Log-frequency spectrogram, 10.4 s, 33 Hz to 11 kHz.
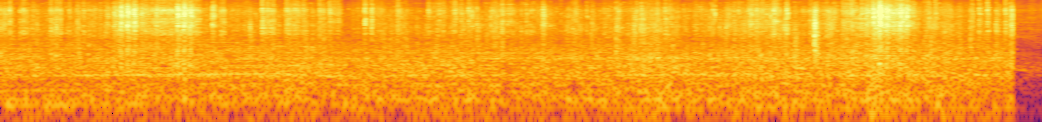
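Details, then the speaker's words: Mobilvetta motorhome at 1,512 miles driven on a short country road; constant irregular clattering and ticking over road rumble from several loose items, loudest the unsecured fly screen; finding: body rattle. "now you might might be wondering what is it that's causing that noise there's quite a bit of it well I need to to answer that I need to figure out which noise you on about because there's quite a few of them"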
